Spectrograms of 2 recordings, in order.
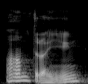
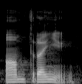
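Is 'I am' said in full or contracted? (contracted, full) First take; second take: contracted; contracted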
